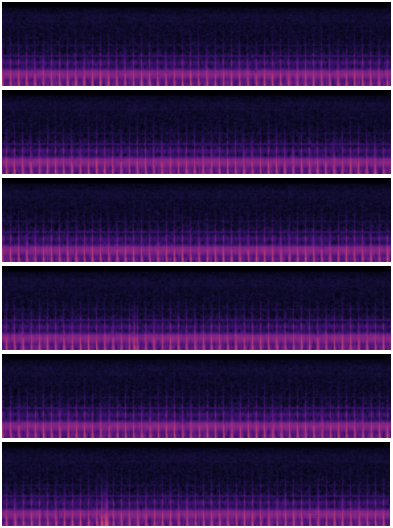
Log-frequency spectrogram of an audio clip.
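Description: A steady low hum with a rapid, even pulsing, broken by two short clicks, one about halfway through and one near the end.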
